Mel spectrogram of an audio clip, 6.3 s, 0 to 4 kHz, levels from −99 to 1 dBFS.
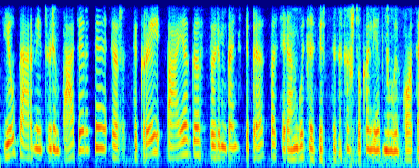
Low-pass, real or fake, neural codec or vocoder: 3.6 kHz; fake; codec, 16 kHz, 4 kbps, FunCodec, trained on Chinese and English, 50 frames a second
